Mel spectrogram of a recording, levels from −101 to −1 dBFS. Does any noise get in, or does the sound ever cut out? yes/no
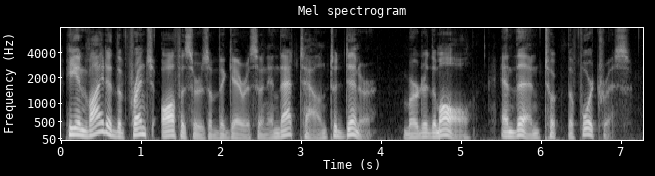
no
